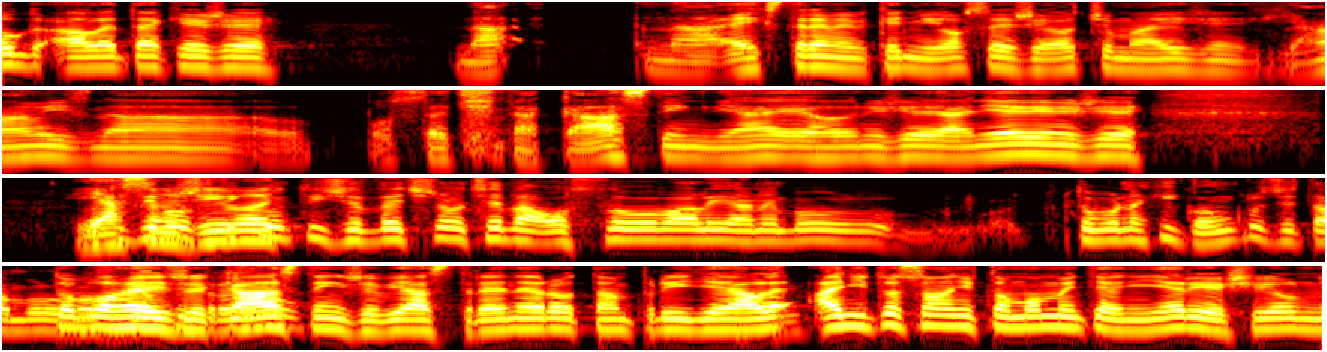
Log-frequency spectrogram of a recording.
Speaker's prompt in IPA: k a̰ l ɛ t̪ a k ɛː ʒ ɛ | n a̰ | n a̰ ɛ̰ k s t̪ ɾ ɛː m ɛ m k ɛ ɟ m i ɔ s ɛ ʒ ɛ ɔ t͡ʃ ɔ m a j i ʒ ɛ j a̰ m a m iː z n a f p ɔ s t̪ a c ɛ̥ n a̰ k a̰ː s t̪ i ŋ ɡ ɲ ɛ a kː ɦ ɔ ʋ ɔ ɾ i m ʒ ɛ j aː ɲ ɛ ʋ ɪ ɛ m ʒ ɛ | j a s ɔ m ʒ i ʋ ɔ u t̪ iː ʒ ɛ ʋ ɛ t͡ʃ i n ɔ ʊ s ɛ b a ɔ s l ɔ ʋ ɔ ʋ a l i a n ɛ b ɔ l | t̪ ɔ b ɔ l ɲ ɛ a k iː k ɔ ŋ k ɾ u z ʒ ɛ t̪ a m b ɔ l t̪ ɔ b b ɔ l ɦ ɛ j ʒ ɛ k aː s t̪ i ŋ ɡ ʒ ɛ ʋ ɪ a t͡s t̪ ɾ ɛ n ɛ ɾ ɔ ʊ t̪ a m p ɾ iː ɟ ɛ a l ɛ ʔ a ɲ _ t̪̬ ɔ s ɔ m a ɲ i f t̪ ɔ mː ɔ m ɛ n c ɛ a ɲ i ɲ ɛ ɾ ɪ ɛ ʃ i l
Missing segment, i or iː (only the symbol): i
